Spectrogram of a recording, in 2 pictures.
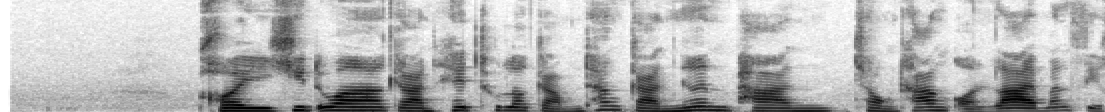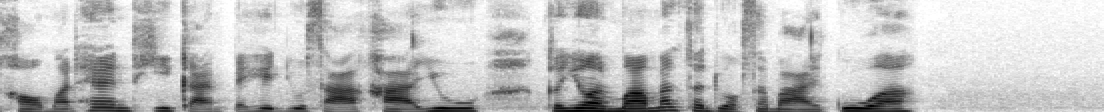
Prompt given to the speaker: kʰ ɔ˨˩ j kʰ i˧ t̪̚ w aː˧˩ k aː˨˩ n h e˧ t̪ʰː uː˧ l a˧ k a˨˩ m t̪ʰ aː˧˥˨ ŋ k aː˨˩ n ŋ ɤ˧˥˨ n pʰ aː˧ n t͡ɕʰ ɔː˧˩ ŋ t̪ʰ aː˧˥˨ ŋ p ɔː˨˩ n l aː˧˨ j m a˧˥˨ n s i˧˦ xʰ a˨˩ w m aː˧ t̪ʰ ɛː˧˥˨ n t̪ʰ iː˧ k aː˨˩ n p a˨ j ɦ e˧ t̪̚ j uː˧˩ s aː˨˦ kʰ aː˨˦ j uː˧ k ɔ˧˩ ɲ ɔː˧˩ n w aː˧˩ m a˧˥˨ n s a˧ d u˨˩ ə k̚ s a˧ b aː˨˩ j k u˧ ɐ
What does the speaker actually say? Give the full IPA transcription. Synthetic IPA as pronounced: kʰ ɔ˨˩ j kʰ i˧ t̪̚ w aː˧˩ k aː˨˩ n h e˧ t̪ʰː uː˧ l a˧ k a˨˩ m t̪ʰ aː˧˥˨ ŋ k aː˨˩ n ŋ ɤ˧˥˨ n pʰ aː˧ n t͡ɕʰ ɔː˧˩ ŋ t̪ʰ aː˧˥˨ ŋ ʔ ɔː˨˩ n l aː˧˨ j m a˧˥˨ n s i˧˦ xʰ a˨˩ w m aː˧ t̪ʰ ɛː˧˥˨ n t̪ʰ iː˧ k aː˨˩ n p a˨ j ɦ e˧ t̪̚ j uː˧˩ s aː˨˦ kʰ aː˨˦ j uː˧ k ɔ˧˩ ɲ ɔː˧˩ n w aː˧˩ m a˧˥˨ n s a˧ d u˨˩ ə k̚ s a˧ b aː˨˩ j k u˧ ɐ

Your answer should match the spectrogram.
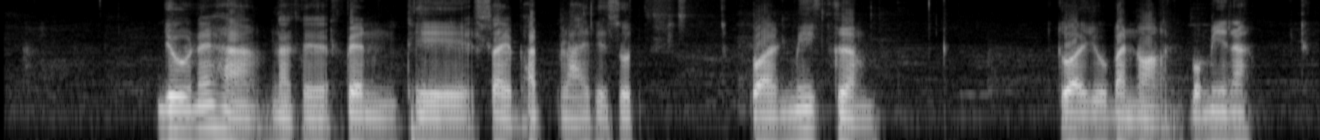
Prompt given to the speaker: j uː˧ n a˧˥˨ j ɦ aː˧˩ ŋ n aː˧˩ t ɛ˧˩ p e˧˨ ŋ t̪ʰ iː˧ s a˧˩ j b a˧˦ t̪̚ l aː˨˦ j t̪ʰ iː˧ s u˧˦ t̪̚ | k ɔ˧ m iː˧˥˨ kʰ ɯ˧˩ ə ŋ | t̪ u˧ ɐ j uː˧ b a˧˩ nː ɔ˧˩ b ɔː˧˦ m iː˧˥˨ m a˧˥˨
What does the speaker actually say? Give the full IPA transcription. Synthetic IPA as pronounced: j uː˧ n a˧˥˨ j ɦ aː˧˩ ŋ n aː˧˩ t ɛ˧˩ p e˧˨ n t̪ʰ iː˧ s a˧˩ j b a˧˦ t̪̚ l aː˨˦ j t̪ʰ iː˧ s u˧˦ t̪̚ | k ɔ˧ m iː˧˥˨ kʰ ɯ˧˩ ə ŋ | t̪ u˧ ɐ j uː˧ b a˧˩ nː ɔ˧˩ b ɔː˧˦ m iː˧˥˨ n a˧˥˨

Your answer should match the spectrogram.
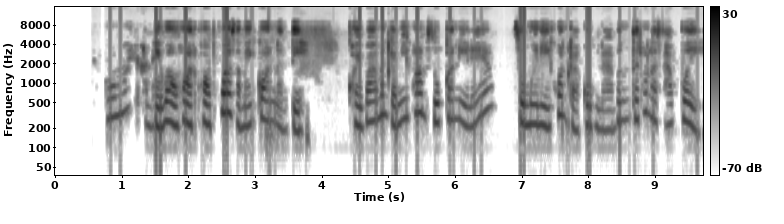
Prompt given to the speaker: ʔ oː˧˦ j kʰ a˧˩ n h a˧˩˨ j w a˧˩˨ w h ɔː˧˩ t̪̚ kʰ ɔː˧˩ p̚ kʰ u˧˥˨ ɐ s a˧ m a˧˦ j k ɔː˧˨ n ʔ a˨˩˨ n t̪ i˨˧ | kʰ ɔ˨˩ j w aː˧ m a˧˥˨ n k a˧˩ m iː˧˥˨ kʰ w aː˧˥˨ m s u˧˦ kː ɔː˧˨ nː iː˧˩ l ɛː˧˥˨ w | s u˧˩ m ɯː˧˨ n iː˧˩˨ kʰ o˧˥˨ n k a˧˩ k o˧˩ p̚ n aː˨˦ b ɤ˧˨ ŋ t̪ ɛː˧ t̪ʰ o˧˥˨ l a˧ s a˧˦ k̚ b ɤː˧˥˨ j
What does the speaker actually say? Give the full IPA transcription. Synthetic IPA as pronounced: ʔ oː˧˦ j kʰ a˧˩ n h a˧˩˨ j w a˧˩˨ w h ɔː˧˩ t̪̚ kʰ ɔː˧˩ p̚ kʰ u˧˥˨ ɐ s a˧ m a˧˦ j k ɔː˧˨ n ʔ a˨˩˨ n t̪ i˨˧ | kʰ ɔ˨˩ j w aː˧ m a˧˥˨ n k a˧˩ m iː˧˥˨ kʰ w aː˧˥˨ m s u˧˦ kː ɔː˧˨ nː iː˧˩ l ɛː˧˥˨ w | s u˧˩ m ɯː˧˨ n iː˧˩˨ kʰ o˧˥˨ n k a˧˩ k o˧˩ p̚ n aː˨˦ b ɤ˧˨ ŋ t̪ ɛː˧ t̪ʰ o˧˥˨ l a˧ s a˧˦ p̚ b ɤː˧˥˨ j

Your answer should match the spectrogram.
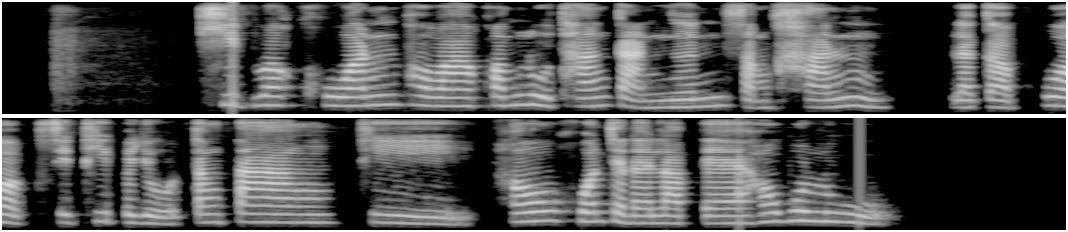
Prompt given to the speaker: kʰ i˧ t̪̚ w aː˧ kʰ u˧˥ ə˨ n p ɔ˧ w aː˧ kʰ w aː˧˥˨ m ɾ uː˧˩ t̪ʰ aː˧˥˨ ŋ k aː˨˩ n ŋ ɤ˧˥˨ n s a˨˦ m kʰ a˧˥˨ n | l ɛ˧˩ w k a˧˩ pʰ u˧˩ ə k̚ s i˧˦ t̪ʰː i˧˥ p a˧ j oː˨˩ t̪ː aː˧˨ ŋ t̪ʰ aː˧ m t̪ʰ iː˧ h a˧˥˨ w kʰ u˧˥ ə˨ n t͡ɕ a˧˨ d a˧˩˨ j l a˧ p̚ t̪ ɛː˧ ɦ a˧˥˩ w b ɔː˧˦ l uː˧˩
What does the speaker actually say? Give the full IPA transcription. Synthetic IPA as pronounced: kʰ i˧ t̪̚ w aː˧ kʰ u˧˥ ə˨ n pʰ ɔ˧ w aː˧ kʰ w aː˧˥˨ m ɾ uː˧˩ t̪ʰ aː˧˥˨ ŋ k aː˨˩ n ŋ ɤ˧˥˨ n s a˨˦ m kʰ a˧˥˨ n | l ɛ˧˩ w k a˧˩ pʰ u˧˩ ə k̚ s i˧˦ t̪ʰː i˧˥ p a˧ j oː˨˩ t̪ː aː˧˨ ŋ t̪ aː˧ ŋ t̪ʰ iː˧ h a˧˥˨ w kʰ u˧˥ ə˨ n t͡ɕ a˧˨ d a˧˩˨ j l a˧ p̚ t̪ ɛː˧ ɦ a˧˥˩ w b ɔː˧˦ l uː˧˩

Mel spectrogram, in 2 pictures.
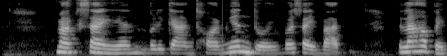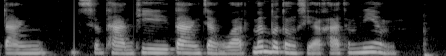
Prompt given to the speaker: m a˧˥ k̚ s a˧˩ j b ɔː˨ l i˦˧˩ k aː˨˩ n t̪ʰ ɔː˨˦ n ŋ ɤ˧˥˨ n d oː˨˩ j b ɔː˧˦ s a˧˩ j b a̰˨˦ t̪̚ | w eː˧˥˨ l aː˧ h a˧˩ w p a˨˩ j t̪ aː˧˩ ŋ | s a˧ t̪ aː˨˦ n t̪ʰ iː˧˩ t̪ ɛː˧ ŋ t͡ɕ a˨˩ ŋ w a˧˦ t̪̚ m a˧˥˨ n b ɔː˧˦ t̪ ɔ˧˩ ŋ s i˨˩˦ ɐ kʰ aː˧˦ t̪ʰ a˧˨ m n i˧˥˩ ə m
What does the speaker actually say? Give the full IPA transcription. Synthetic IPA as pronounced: m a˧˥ k̚ s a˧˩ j b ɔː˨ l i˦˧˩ k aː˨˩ n t̪ʰ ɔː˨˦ n ŋ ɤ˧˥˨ n d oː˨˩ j b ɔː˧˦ s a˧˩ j b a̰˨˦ t̪̚ | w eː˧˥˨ l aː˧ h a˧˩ w p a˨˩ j t̪ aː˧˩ ŋ | s a˧ t̪ʰ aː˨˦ n t̪ʰ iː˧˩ t̪ aː˧ ŋ t͡ɕ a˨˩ ŋ w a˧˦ t̪̚ m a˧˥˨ n b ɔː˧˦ t̪ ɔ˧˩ ŋ s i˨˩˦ ɐ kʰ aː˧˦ t̪ʰ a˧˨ m n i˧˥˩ ə m

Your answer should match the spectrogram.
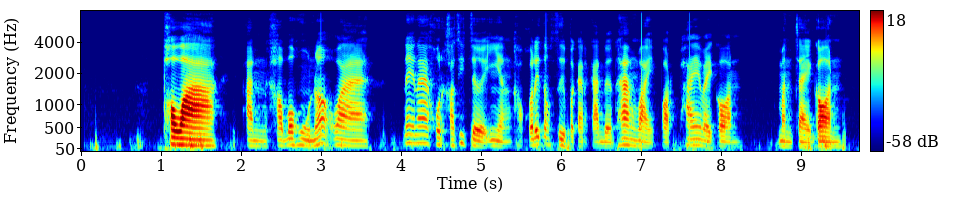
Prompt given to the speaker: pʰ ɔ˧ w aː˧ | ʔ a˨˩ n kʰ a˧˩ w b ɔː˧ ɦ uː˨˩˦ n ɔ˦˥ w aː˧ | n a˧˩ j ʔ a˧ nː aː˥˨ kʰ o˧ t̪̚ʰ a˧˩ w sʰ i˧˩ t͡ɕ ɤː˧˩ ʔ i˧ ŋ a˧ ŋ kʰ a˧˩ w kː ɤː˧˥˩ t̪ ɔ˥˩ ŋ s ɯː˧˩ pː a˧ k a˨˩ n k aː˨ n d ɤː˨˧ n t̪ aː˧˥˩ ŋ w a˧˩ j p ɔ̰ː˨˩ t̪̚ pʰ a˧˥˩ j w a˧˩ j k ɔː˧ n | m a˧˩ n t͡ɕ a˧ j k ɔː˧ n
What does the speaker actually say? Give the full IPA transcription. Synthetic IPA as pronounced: pʰ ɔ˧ w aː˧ | ʔ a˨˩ n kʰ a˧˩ w b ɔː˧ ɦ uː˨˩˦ n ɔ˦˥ w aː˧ | n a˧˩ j ʔ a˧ n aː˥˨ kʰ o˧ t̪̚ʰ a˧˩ w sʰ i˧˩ t͡ɕ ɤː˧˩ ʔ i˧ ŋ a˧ ŋ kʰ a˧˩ w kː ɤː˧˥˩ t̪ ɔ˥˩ ŋ s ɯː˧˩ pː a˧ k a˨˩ n k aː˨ n d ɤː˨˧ n t̪ʰ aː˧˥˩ ŋ w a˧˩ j p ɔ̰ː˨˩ t̪̚ pʰ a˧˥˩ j w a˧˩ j k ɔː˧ n | m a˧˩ n t͡ɕ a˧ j k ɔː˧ n

